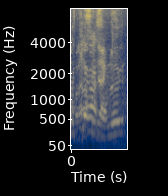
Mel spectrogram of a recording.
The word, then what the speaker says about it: Queyras: On va dans le Keras. À Seyac. Seyac. On va à Seyac combien de temps? Le Kera, on ne prononce pas le S.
